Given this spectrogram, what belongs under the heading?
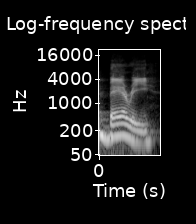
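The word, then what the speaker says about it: bury: escrita é Be You are why mas a pronúncia é Barry Olha que loucura b u r y e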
